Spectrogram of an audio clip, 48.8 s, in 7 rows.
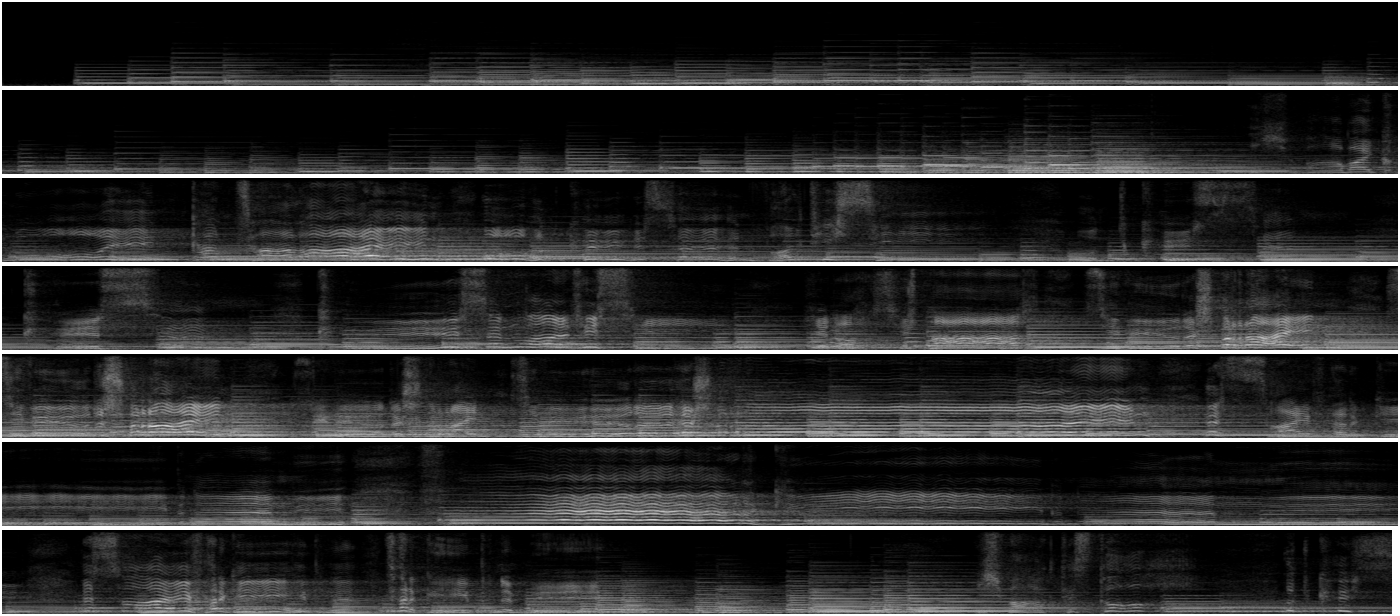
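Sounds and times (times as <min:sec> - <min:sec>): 
piano: 0:00.0 - 0:48.8
person singing an arietta: 0:12.6 - 0:45.4, 0:46.7 - 0:48.8.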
